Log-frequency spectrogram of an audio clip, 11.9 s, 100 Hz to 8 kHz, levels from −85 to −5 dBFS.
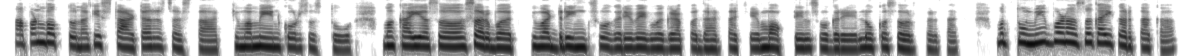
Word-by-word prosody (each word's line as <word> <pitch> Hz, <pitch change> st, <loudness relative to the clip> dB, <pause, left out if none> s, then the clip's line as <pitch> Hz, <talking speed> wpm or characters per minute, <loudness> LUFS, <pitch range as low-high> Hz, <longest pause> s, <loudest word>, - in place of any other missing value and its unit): आपण 290 Hz, +3 st, 0 dB
बघतो 285 Hz, -6 st, 0 dB
ना 205 Hz, 0 st, -1 dB
की 250 Hz, -, 0 dB
स्टार्टर्स 210 Hz, -1 st, -2 dB
असतात 175 Hz, -2 st, -5 dB
किंवा 210 Hz, -1 st, +2 dB
मेन 210 Hz, -2 st, +4 dB
कोर्स 195 Hz, -2 st, -4 dB
असतो 170 Hz, -2 st, -6 dB, 0.3 s
मग 230 Hz, 0 st, +3 dB
काही 225 Hz, -1 st, +4 dB
असं 215 Hz, 0 st, +2 dB
सरबत 200 Hz, -5 st, +3 dB, 0.2 s
किंवा 215 Hz, -1 st, +3 dB
ड्रिंक्स 205 Hz, -1 st, +2 dB
वगैरे 195 Hz, -1 st, 0 dB
वेगवेगळ्या 190 Hz, -1 st, 0 dB
पदार्थाचे 180 Hz, +1 st, -4 dB
मॉकटेल्स 190 Hz, 0 st, 0 dB
वगैरे, 180 Hz, -1 st, 0 dB
लोक 200 Hz, 0 st, 0 dB
सर्व्ह 180 Hz, -2 st, -2 dB
करतात. 165 Hz, -1 st, -9 dB, 0.4 s
मग 295 Hz, -, +1 dB
तुम्ही 285 Hz, 0 st, +5 dB
पण 315 Hz, -1 st, +5 dB
असं 295 Hz, 0 st, +2 dB
काही 280 Hz, -2 st, +3 dB
करता 210 Hz, -5 st, -1 dB
का? 165 Hz, +1 st, -8 dB
200 Hz, 155 wpm, -20 LUFS, 185-220 Hz, 0.4 s, तुम्ही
